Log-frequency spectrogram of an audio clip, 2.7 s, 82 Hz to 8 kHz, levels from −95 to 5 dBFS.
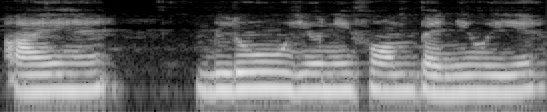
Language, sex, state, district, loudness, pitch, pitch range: Hindi, female, Madhya Pradesh, Dhar, -15 LUFS, 200 Hz, 195-210 Hz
